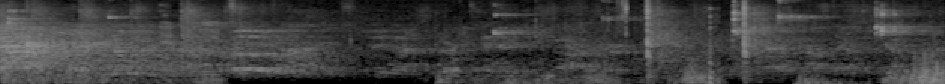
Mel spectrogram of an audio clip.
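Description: Quiet gym ambience with a few basketball bounces on a hardwood court, mostly in the second half, and short high sneaker squeaks. Faint voices underneath.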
